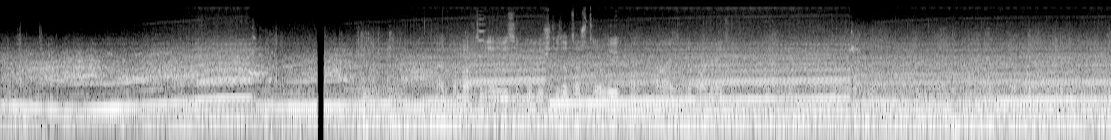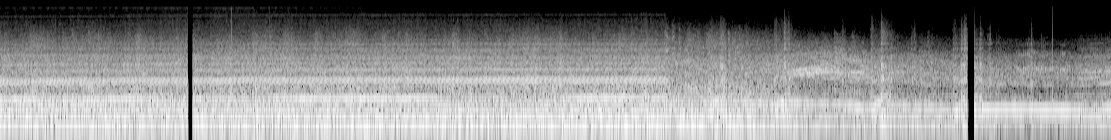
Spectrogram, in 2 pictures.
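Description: A racing car engine roars, climbing in pitch through the gears and then winding down.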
